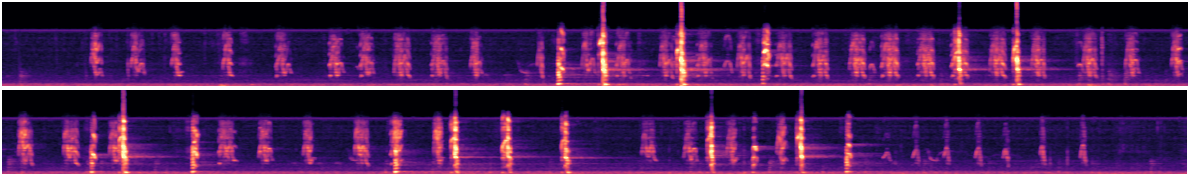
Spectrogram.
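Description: Downy peregrine falcon chick begging at a feeding: a rapid, continuous series of thin, high chirps, about two or three a second. They grow louder about seven seconds in, with several sharper, louder calls scattered through the rest.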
